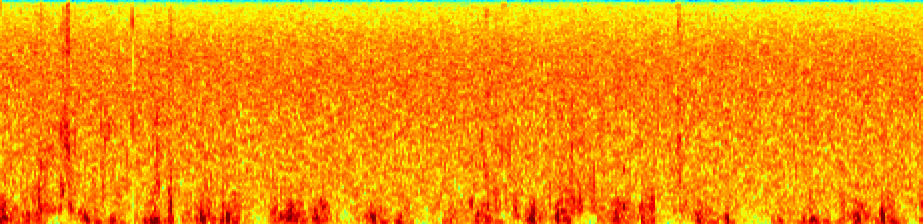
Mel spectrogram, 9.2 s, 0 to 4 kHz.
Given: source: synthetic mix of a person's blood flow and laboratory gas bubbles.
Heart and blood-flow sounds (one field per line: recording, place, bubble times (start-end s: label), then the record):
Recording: Doppler ultrasound of blood flow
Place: precordium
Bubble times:
0.00-0.09 s: bubbles
0.18-0.79 s: bubbles
0.97-1.14 s: bubbles
1.25-1.36 s: bubbles
1.51-1.68 s: bubbles
4.65-4.75 s: bubbles
4.79-5.21 s: bubbles
5.43-6.00 s: bubbles
6.19-6.84 s: bubbles
8.79-8.84 s: bubbles
9.11-9.24 s: bubbles
From the record:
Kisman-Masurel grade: 221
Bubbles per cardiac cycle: several, 3 to 8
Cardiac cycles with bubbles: 10 to 50%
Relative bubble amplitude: barely perceptible (0.100 to 0.250)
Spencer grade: 2 (many but less than half of the cardiac periods contain bubble signals, singularly or in groups)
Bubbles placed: anywhere in the cardiac cycle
